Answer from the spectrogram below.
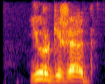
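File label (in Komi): "юргижӧд" Komi, male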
